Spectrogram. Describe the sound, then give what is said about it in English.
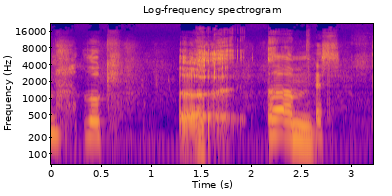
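A couple of loud, deliberate burps, one long and gurgling around the middle and another strained one near the end, with brief vocal sounds between them. “You nearly spewed up then in an attempt to do a gratuitous burp.”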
